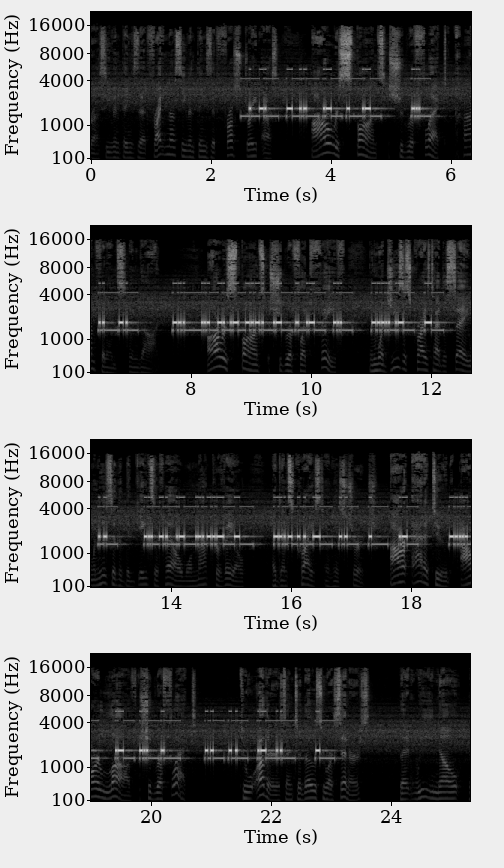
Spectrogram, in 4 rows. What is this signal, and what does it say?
TTY/TDD text telephone tones (45.45 baud Baudot), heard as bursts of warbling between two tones, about 400 Hz shift, 1600 Hz centre, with hum and speech in English. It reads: HOWEVER, SHE NEVER RETURNED TO ACTIVE SERVICE.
